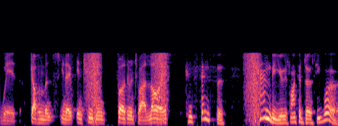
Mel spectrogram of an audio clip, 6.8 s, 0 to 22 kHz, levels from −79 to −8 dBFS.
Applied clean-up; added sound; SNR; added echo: classical method spectral subtraction.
